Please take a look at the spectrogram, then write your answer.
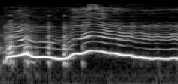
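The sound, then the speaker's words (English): A phone ringtone made from a person's whimpering voice: one loud, continuous, wavering whine that rises and falls in pitch for a couple of seconds, with no other talking. “No, but I did take this opportunity to make that your ringtone.”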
